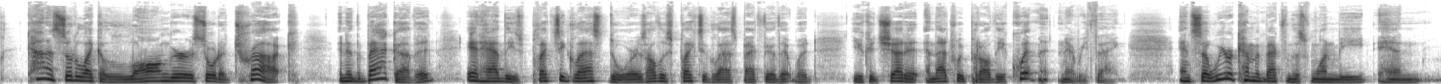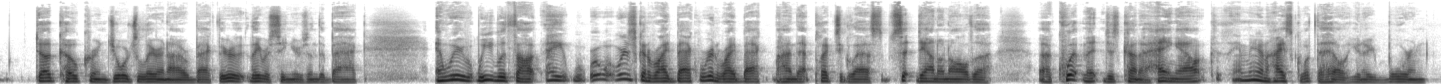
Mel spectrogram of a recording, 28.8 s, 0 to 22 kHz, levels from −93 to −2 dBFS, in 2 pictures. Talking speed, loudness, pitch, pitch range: 245 wpm, -20 LUFS, 140 Hz, 120-170 Hz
